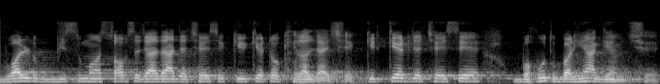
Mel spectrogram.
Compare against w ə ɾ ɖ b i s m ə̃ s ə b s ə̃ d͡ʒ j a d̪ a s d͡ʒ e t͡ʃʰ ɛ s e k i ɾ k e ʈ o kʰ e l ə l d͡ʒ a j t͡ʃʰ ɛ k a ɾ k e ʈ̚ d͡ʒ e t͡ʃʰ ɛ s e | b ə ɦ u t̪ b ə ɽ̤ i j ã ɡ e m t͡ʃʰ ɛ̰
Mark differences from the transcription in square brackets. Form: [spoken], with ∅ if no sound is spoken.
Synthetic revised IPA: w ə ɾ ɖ b i s m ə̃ s ə b s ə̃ d͡ʒ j a d̪ a [∅] d͡ʒ e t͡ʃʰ ɛ s e k i ɾ k e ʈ o kʰ e l ə l d͡ʒ a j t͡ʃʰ ɛ k [i] ɾ k e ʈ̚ d͡ʒ e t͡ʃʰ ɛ s e | b ə ɦ u t̪ b ə ɽ̤ i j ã ɡ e m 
